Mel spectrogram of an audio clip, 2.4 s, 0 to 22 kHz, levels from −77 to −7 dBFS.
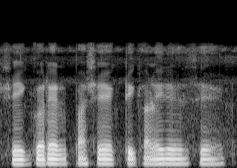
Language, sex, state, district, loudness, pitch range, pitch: Bengali, male, Assam, Hailakandi, -17 LUFS, 110-115 Hz, 110 Hz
